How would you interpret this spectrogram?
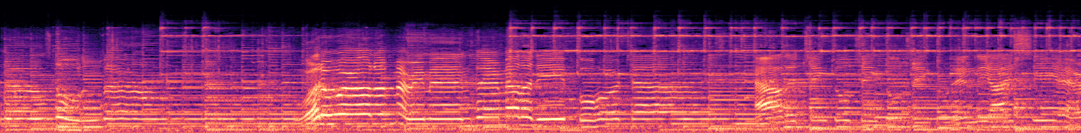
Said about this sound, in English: From the swinging and the ringing of the molten golden bells.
